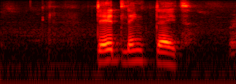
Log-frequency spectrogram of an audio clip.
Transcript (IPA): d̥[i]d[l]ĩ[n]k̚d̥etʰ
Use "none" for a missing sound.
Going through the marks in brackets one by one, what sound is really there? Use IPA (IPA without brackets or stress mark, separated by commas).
ɛ, l, ŋ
